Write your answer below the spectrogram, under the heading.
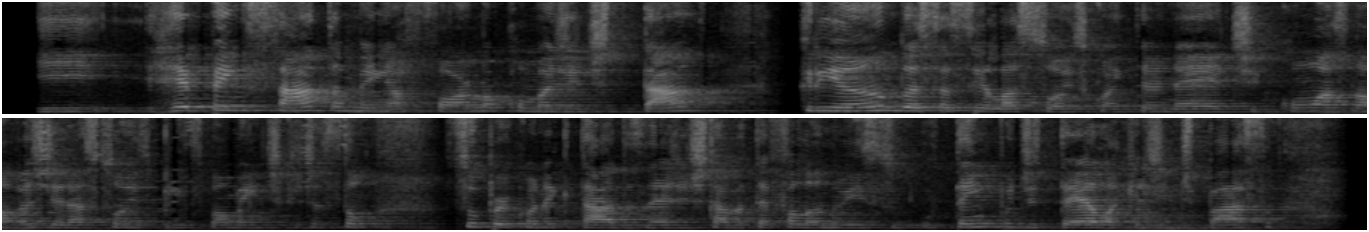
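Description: A woman with a fairly high pitch talks at a moderate pace, her intonation fairly even but her loudness swinging widely. Noticeable background noise and audible room echo surround her voice. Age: 20s. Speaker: music industry communications strategist. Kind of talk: interview. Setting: studio.

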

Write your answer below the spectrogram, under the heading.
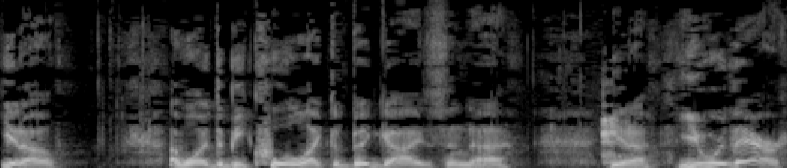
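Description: A man with an American accent talks at a moderate speed, his pitch varying in an ordinary way, while noticeable background noise carries on behind him. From New Jersey. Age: 60s. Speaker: podcast host. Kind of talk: interview. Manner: halting.

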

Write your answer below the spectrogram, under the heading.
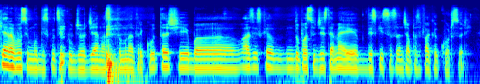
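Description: On a very clean recording with a silent background, a man with an unremarkable speaking voice talks at a fairly quick pace with hardly any pauses, a medium pitch and fairly even intonation. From Romanian provinces. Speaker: podcast host. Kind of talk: casual chat.

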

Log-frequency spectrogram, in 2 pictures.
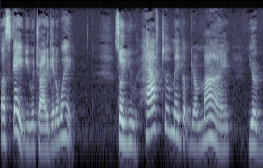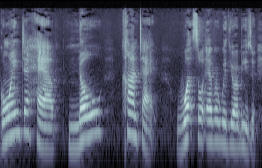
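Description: A woman speaks in a normal speaking voice with a fairly low pitch. Her intonation is lively and her pace fairly slow. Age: 50s. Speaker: podcast host. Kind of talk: casual chat.

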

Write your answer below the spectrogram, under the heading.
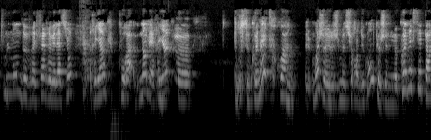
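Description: A woman with a high pitch speaks at a fairly slow pace, her voice making very wide pitch swings and big swings in loudness. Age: 30s. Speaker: coaching client in career change. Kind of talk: testimony.

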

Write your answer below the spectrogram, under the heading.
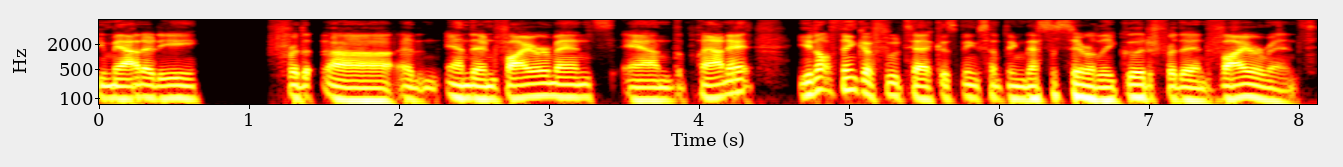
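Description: With a plain, everyday voice, a man talks at a fairly quick pace in a fairly low pitch on a very clean recording with a silent background. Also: dry, close sound with no echo. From US, Los Angeles. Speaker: lawyer. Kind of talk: interview.

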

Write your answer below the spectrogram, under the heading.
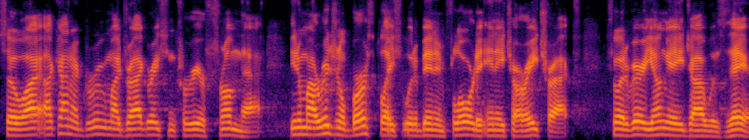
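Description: Against a quiet background, a man with a normal speaking voice talks at a moderate pace, medium in pitch, with fairly even intonation. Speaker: drag racer. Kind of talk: casual interview.

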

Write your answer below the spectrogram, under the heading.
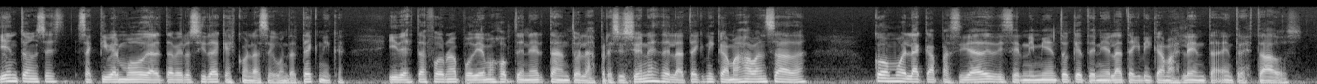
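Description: A man with an ordinary speaking voice, fairly low in pitch, fairly quick in pace, with ordinary pitch variation and very even loudness. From Panama, David (Chiriquí). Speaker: young engineer. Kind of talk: interview. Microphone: far from the mic.

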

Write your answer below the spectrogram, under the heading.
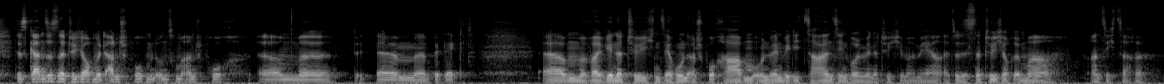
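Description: A man with a fairly low pitch, fairly even intonation and a very fast pace. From Baden, southwest Germany (Freiburg). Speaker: shopping center manager. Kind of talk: podcast interview. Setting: studio.

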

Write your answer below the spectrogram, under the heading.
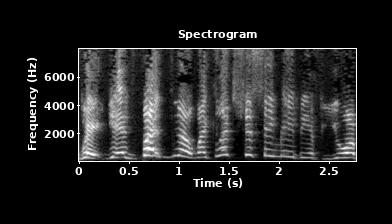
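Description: The sound is dry and close with no echo, and the speech moves at a moderate pace. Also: woman. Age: 50s. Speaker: podcast co-host. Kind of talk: casual chat.

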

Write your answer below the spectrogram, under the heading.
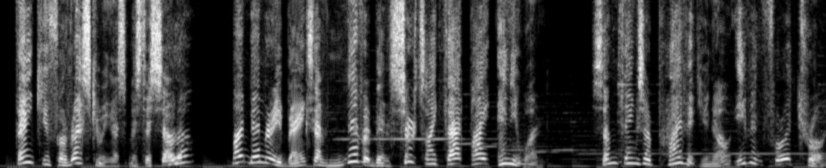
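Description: Someone uses a put-on character voice at a moderate pace. Clear music plays in the background. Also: man, fairly high pitch for a man. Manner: fretful, prissy, complaining.

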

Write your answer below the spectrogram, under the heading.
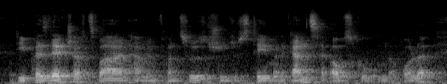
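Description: The speech moves at a moderate pace with fairly even intonation, audible room echo and noticeable background noise. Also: man. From Saarland, Germany. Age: 50s. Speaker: diplomat. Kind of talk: interview. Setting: in-person interview on camera. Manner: hesitant with many fillers.

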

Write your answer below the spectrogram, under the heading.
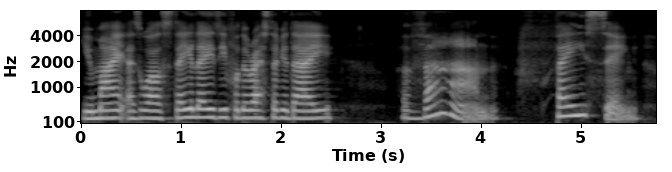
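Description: In a very clean recording with a silent background, a woman speaks in a warm tone at a medium pitch. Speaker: mindset coach and podcast host. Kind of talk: solo podcast monologue about mindset. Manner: warm, compassionate, motivational.

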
